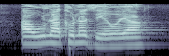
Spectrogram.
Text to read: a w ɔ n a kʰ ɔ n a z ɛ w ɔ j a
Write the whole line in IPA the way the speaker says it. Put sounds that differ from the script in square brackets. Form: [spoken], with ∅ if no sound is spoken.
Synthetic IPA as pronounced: a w [u] n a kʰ ɔ n a z ɛ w ɔ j a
